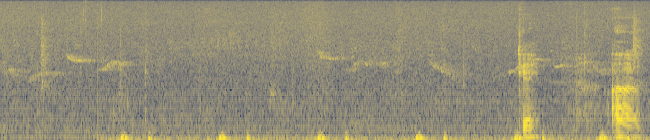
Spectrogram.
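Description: A heartbeat thumps steadily, heard through a stethoscope.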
